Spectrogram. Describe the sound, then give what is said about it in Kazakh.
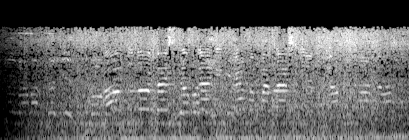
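Street traffic at a bus stop at the Tole Bi and Furmanov intersection where Chinese buses pull in: a loud, steady engine roar builds over the first second, with a murmur of voices underneath. “Қазір мен Төле би мен Фурманов көшесінің қиылысындағы аялдамада тұрмын. Бұл жерге басқа көліктермен қатар Қытай автобустары да тоқтайды екен.”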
